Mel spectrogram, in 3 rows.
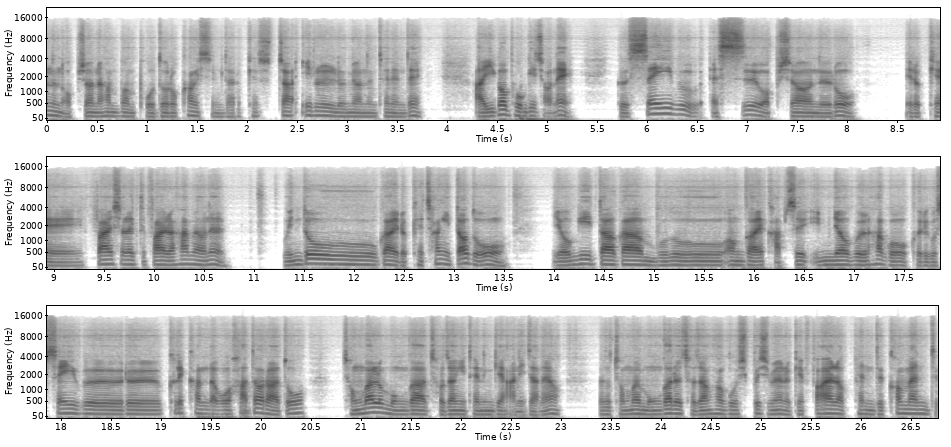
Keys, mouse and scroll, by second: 0.0-0.6 typing, 2.9 1, 4.9 ctrl+z, 7.3 s, 9.1 Escape, 9.5 Return, 11.1 ctrl+s, 12.0 F5, 14.8 click, 23.2 Return, 23.2-26.1 typing, 26.2 Up, 26.3 Up, 26.6 ctrl+Right.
